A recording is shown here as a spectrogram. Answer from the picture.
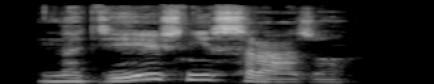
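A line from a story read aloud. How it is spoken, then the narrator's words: Sigh. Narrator (Russian): вздохнул Макс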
